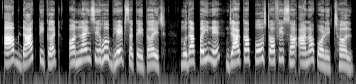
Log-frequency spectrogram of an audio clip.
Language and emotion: Maithili, neutral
